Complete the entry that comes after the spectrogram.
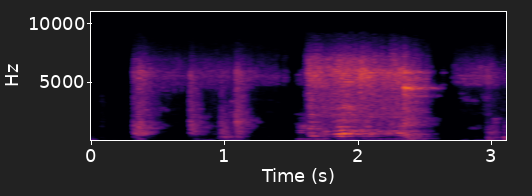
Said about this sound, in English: I'm going to rinse this just a little bit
